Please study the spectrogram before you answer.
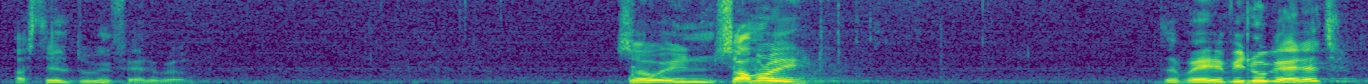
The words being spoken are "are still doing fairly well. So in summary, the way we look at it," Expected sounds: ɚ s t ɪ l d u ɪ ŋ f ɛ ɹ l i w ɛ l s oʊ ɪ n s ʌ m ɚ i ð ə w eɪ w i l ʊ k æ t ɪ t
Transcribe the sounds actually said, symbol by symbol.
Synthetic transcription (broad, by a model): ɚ s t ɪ l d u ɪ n f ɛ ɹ i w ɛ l s oʊ ɪ n s ʌ m ɚ i ð ə w eɪ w i l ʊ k æ t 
